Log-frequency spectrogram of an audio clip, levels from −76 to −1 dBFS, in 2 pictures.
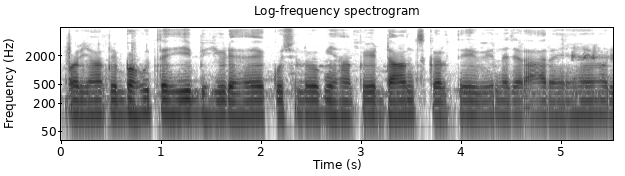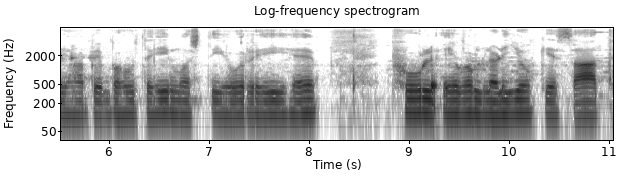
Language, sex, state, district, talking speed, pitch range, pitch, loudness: Hindi, male, Uttar Pradesh, Gorakhpur, 170 wpm, 110-115 Hz, 115 Hz, -21 LUFS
